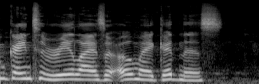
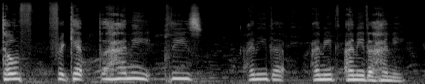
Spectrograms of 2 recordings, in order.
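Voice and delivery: hushed whispered aside, stumbling and tripping over words. Playing a character asking not to forget the honey: whispering. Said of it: "And I'm gonna whisper".

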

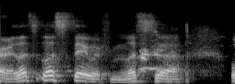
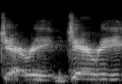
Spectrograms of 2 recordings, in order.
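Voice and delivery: very high, shrill sitcom-style holler; 9 semitones higher than usual. Doing an impression while joking about famous Georges: George Costanza impression. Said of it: "George Costanza impression".

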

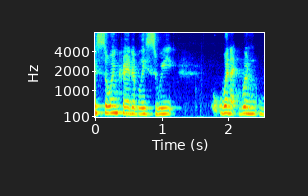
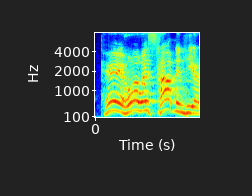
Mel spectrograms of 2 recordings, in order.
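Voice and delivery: all-in, loud, high big performance voice; 5 semitones higher, 10 dB louder than usual. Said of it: "I was totally full on".

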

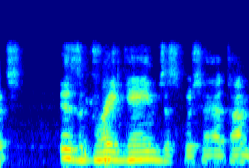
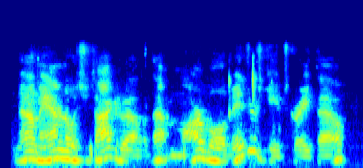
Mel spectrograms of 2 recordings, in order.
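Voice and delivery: fast, very sarcastic delivery. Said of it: "I was being very sarcastic about that".

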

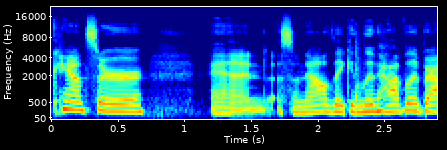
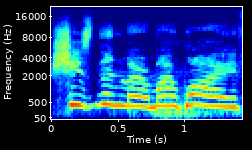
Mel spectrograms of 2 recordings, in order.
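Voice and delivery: mock very high-pitched, drawn-out, panicky freaked-out cry; 11 semitones higher than usual. Retelling a scene where Max shows up: imitating someone freaking out. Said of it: "he's all freaking out".

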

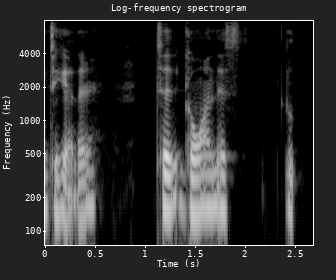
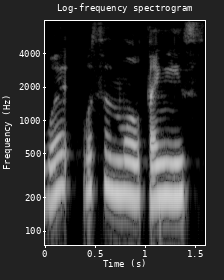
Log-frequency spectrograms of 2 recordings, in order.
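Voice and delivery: put-on grandma-like voice, higher; 5 semitones higher than usual. Retelling own confusion over a forgotten toy name: sounding like somebody's grandma. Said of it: "I sound like somebody's grandma".

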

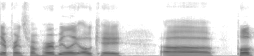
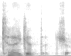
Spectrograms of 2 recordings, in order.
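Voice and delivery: cracking, breaking, breathy voice barely above whisper; 3 semitones higher, 16 dB quieter than usual. Retelling pulling up to order food, re-enacting their voice breaking. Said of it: "my voice breaks out while I say it".

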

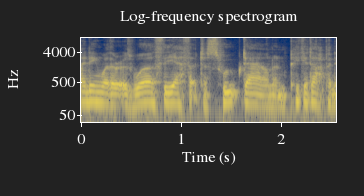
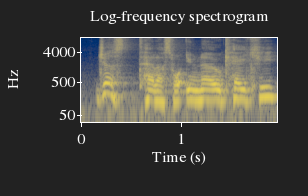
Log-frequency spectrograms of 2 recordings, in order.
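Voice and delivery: soothing, reassuring, a little higher; 5 semitones higher than usual. The narrator speaks to Cakey, a man in anguish; soothing. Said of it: "I said soothingly".

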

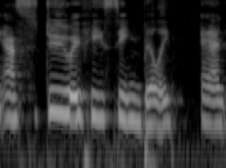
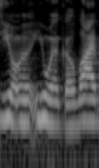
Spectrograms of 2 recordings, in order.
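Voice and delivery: plain

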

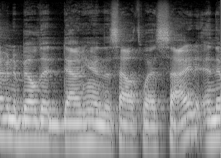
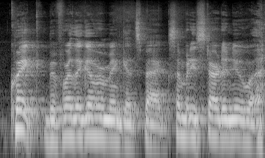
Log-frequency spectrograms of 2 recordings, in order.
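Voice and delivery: normal talking voice

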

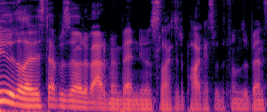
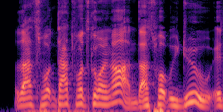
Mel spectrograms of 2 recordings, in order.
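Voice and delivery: put-on actor voice, about to explode, higher, louder; 8 semitones higher, 6 dB louder than usual. Imitating an actor who always seems about to explode: Adam Driver impression. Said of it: "he'll always be like".

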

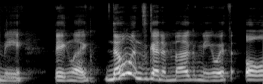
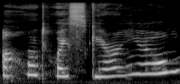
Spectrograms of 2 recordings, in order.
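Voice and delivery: mocking baby talk, very high, slow, drawn-out, taunting; 12 semitones higher than usual. Retelling a woman getting in someone's face: imitating a mocking baby voice. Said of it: "with, like, a baby voice being like".

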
